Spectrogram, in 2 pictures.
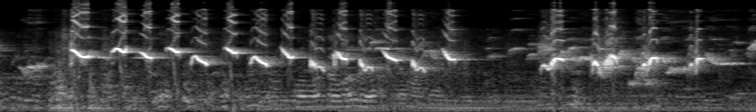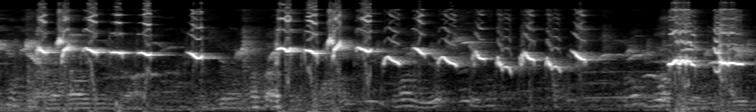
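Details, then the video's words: Provoking song of a greater green leafbird aimed at a rival: busy, bright phrases of short falling whistles and chips, delivered in fast clusters with brief pauses between bursts. "PANCINGAN CUCAK IJO GACOR BIKIN HYPER CUCAK IJO LAWAN LANGSUNG JAMTROK DAN PANAS"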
